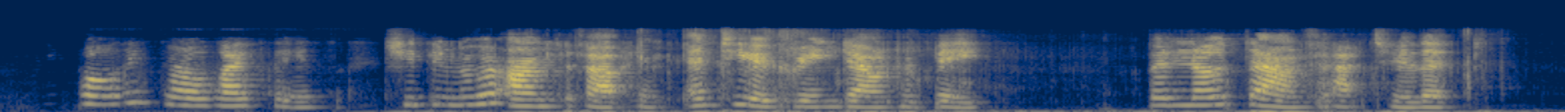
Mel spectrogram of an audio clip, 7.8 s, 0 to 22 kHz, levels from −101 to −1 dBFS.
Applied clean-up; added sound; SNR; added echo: neural mask model DeepFilterNet 3.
